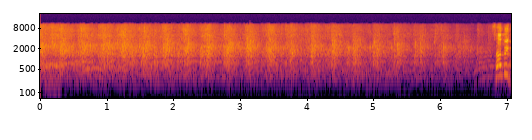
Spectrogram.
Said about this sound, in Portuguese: Aleluias. Agora você pode aplaudir Jesus.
